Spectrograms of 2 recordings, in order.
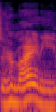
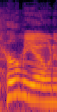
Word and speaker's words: Hermione: Also learned how to pronounce Hermione. Well, the movies. She was Hermione in my brain until the movies came out.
